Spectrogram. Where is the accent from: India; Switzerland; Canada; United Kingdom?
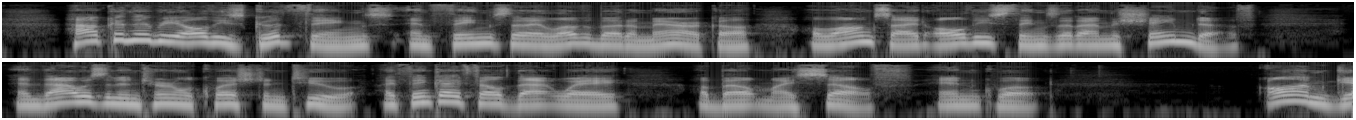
Canada; as a Canadian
